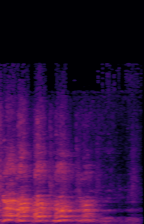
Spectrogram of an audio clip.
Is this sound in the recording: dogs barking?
yes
